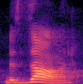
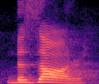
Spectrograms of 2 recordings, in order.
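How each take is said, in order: The two takes are said the same way.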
